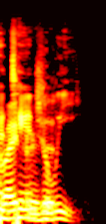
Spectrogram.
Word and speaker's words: Pentangeli: No, okay, I can never pronounce his name right. Pentangeli, is that Pentangeli. – Right? Pentangeli. Pentangeli. – Yes.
